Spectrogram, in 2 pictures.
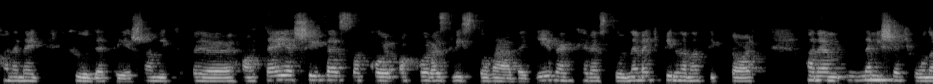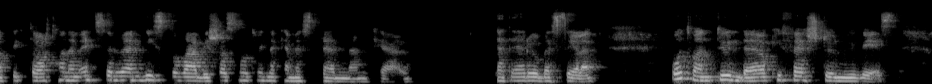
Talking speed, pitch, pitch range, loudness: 140 wpm, 175 Hz, 160-190 Hz, -27 LUFS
